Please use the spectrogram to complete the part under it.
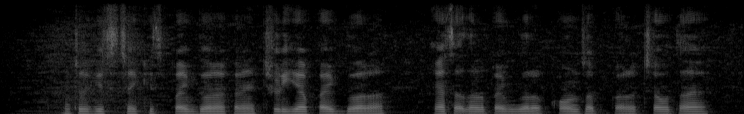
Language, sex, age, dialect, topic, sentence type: Hindi, male, 18-24, Awadhi Bundeli, agriculture, question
